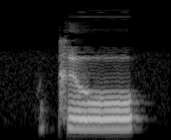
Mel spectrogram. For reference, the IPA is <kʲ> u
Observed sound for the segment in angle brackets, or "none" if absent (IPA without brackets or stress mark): kʲ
